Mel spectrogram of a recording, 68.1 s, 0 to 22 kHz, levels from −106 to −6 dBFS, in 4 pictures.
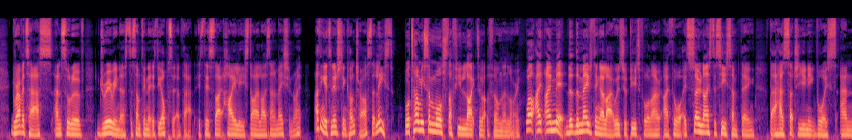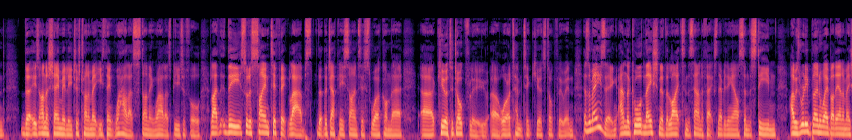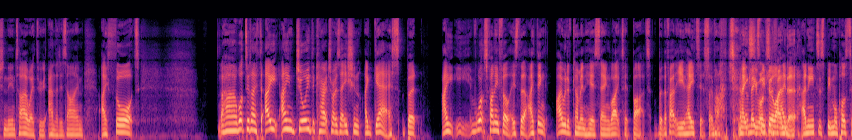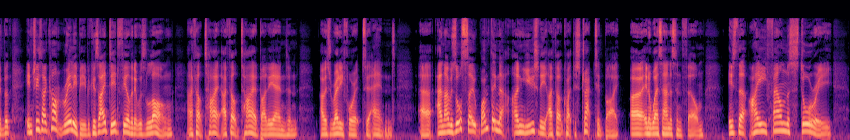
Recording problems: none

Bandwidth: 13.5 kHz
